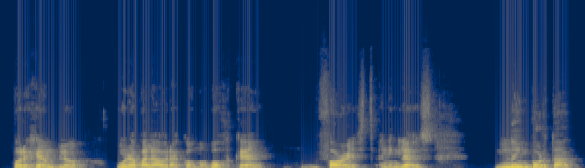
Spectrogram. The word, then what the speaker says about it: bosque: La S aspirada suena un poco similar a la H en inglés, pero más suave.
